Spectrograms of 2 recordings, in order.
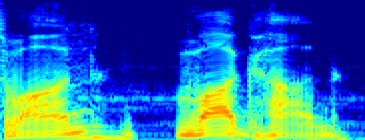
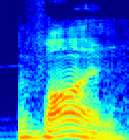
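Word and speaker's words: Vaughan: like are you guys good damn and you pronounce Von waghan oh my God Vaughn that's a that's a city in Canton Ontario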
